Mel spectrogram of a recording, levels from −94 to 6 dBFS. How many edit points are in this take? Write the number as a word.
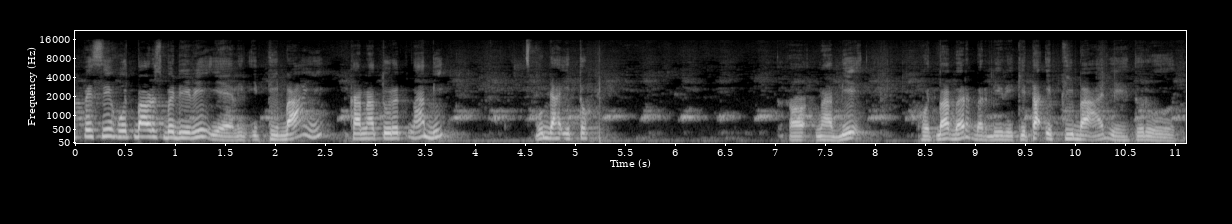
zero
